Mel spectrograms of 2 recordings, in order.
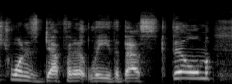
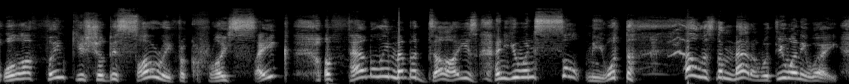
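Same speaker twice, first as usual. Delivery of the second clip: put-on comic voice, pitched up, mock outrage; hammed-up indignant phone impression; hilarious prank-call voice; 4 semitones higher than usual. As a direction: do [name]'s indignant prank-caller act. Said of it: "with that hilarious voice".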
